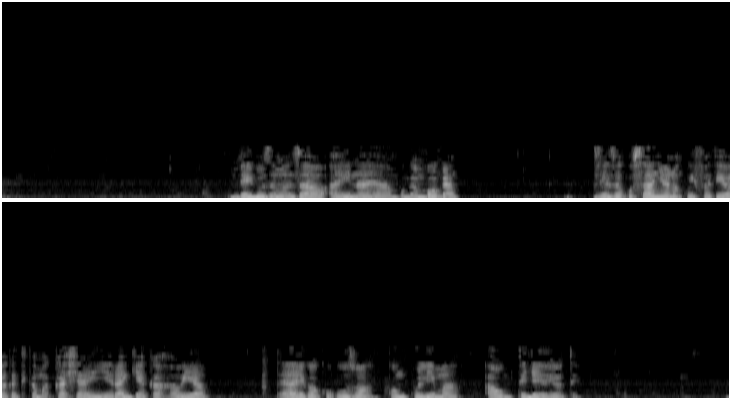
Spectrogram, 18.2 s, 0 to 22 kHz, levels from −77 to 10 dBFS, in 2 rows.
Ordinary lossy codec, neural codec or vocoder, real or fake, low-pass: MP3, 24 kbps; none; real; 7.2 kHz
